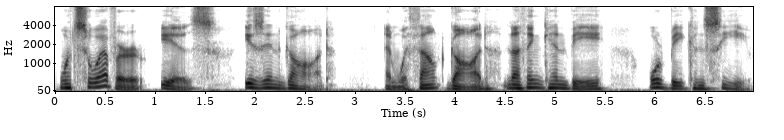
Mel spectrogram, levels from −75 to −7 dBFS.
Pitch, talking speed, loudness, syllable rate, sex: 105 Hz, 120 wpm, -19 LUFS, 3.6 syllables/s, male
